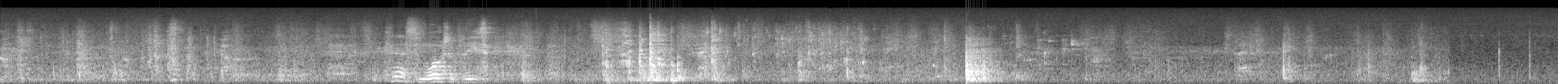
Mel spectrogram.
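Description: An elderly man talks with strain and animation nearby.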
